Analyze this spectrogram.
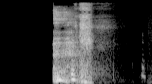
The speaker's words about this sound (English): Dramatic cough. Oh, no. Yeah. I'm sick. Like, it's not obvious. Just pointing that out now if I sound funny.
